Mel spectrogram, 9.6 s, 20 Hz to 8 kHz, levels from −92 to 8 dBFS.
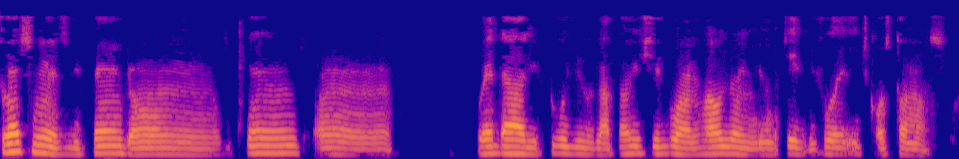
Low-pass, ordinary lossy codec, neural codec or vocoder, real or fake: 7.2 kHz; MP3, 24 kbps; codec, 32 kHz, 1.9 kbps, SNAC; fake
